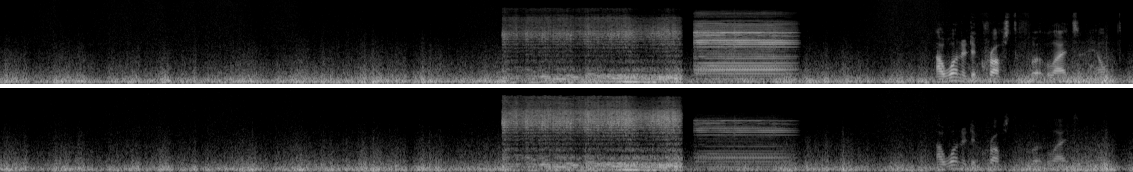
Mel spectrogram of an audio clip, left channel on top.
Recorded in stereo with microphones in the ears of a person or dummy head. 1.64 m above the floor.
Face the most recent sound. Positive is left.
turn(degrees=40)  # may be behind; listen again after turning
